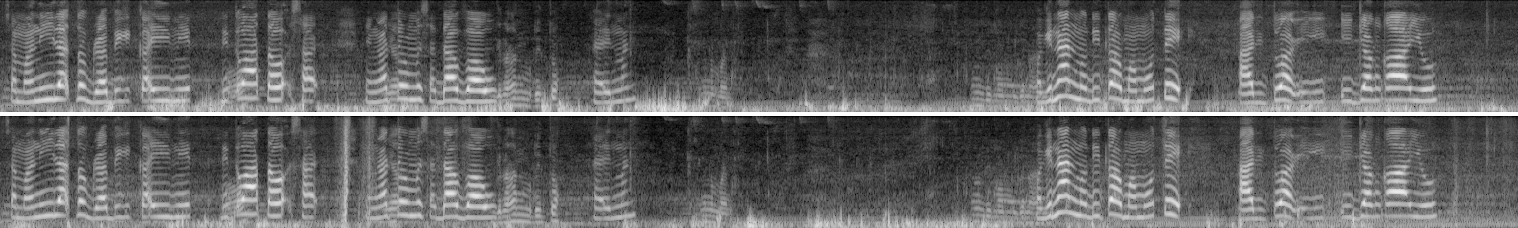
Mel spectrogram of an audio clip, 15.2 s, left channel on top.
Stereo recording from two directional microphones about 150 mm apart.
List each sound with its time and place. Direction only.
0.1 s speech: 25° left (ahead or behind)
3.8 s speech: 15° left (ahead or behind)
4.3 s child singing: 20° left (ahead or behind)
4.7 s speech: 45° left (ahead or behind)
5.9 s a woman's voice: 50° left (ahead or behind)
10.3 s speech: 15° left (ahead or behind)
12.7 s speech: 35° left (ahead or behind)
13.4 s child singing: 20° left (ahead or behind)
